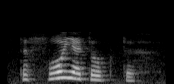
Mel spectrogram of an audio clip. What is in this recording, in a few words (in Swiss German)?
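"frauedokter", Alsatian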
